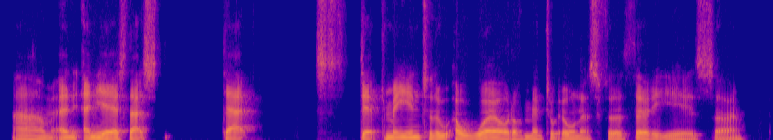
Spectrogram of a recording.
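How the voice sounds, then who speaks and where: A man's fairly low, monotone, flat voice at a fairly slow pace over a quiet background. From Australia, Adelaide. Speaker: social worker; podcast guest. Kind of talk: casual chat. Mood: reflective, personal storytelling. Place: home room. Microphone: video call.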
